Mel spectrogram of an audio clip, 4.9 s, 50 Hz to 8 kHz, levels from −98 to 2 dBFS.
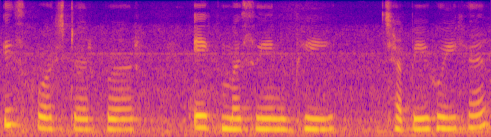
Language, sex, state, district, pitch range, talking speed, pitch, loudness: Hindi, female, Haryana, Charkhi Dadri, 225-245 Hz, 110 wpm, 230 Hz, -15 LUFS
